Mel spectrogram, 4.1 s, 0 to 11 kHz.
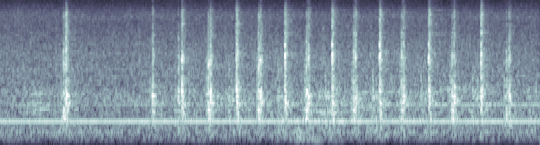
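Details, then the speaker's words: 2014 Ford EcoSport 1.6 Sigma: sharp metallic clunks, nearly three a second, from a worn inner CV tripod joint with play in the front driveshaft on one side. The wheel moves before the shaft does. "Esse é o barulho que faz hein pessoal e arrancar até a embreagem do carro por causa desse barulho"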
